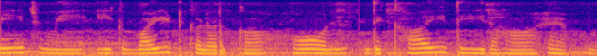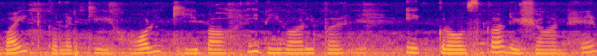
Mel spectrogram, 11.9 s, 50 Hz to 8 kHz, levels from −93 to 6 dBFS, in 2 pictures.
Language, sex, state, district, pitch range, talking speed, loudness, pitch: Hindi, female, Bihar, Vaishali, 200-230 Hz, 120 wpm, -15 LUFS, 210 Hz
